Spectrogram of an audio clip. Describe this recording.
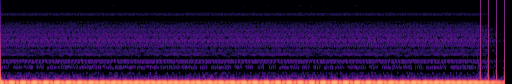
Detuned sine waves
